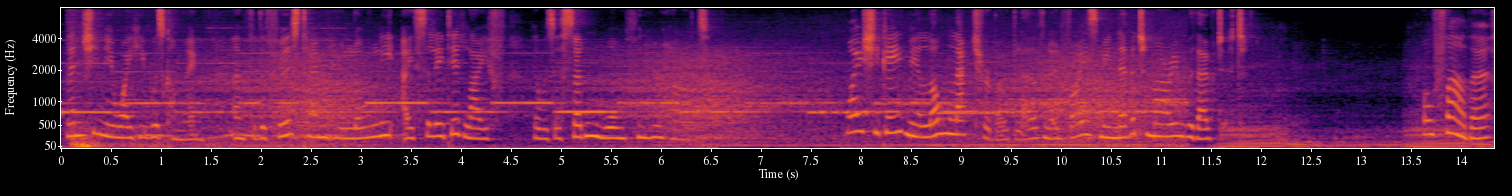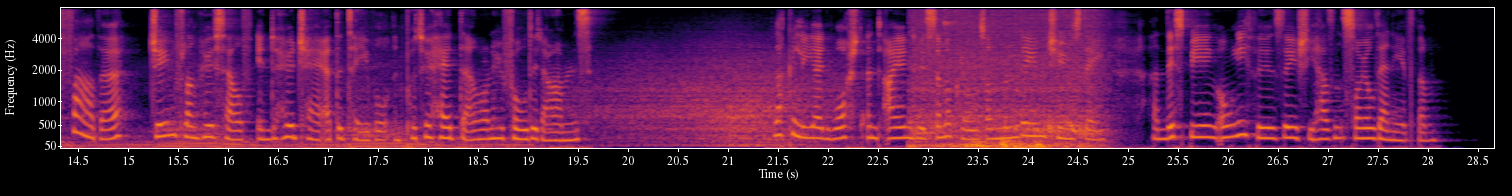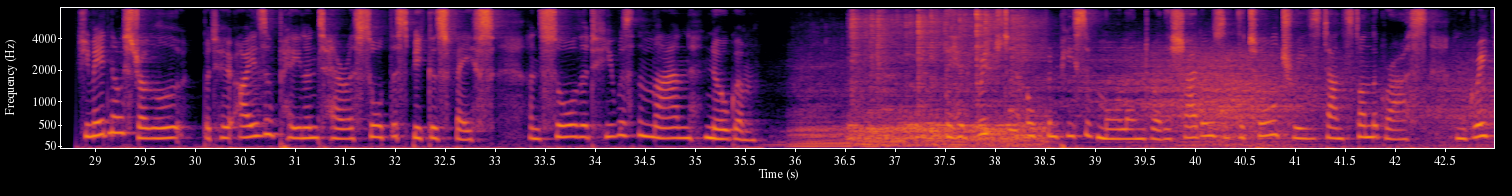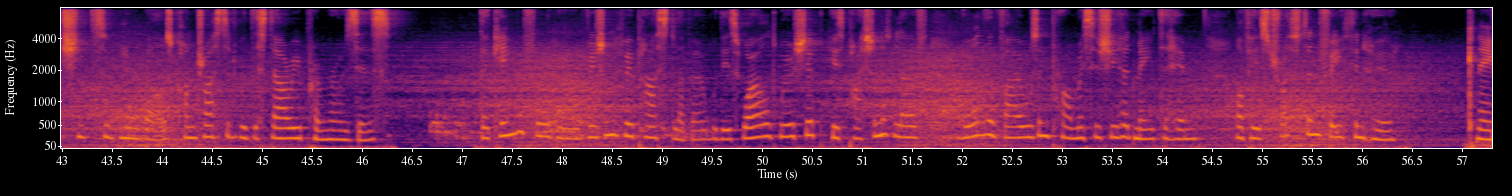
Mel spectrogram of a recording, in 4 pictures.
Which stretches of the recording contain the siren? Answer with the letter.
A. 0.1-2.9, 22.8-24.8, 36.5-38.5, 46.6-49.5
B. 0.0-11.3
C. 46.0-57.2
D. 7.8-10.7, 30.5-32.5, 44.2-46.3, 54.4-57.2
B.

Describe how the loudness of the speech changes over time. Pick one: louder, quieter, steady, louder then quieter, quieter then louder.
steady.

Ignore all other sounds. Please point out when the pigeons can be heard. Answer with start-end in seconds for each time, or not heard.
0.1-2.9, 22.8-24.8, 36.5-38.5, 46.6-49.5.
